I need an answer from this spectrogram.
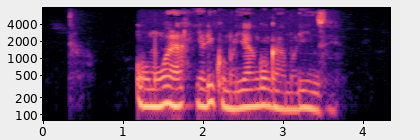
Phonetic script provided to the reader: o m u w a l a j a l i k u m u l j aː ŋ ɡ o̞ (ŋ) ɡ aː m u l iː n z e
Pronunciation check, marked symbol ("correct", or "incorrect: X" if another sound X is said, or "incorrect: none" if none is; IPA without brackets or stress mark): correct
